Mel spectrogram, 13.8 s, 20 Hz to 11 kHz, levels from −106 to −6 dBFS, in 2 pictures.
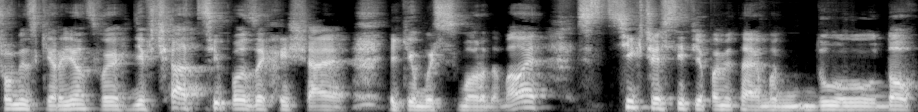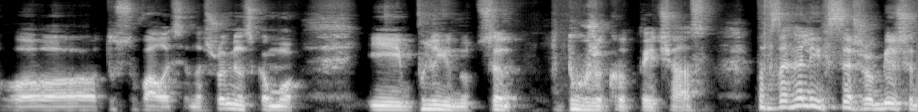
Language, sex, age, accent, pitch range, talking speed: Ukrainian, male, 20-39, native, 105-130 Hz, 140 wpm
